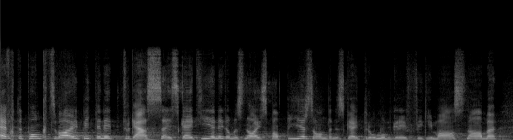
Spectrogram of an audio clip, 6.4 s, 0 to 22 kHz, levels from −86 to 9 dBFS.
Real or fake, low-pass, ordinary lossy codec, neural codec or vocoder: fake; 14.4 kHz; none; codec, 44.1 kHz, 7.8 kbps, DAC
